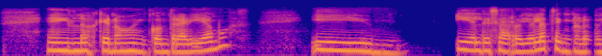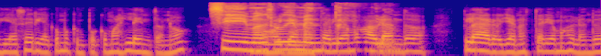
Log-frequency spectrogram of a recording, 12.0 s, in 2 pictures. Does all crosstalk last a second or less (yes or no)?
no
